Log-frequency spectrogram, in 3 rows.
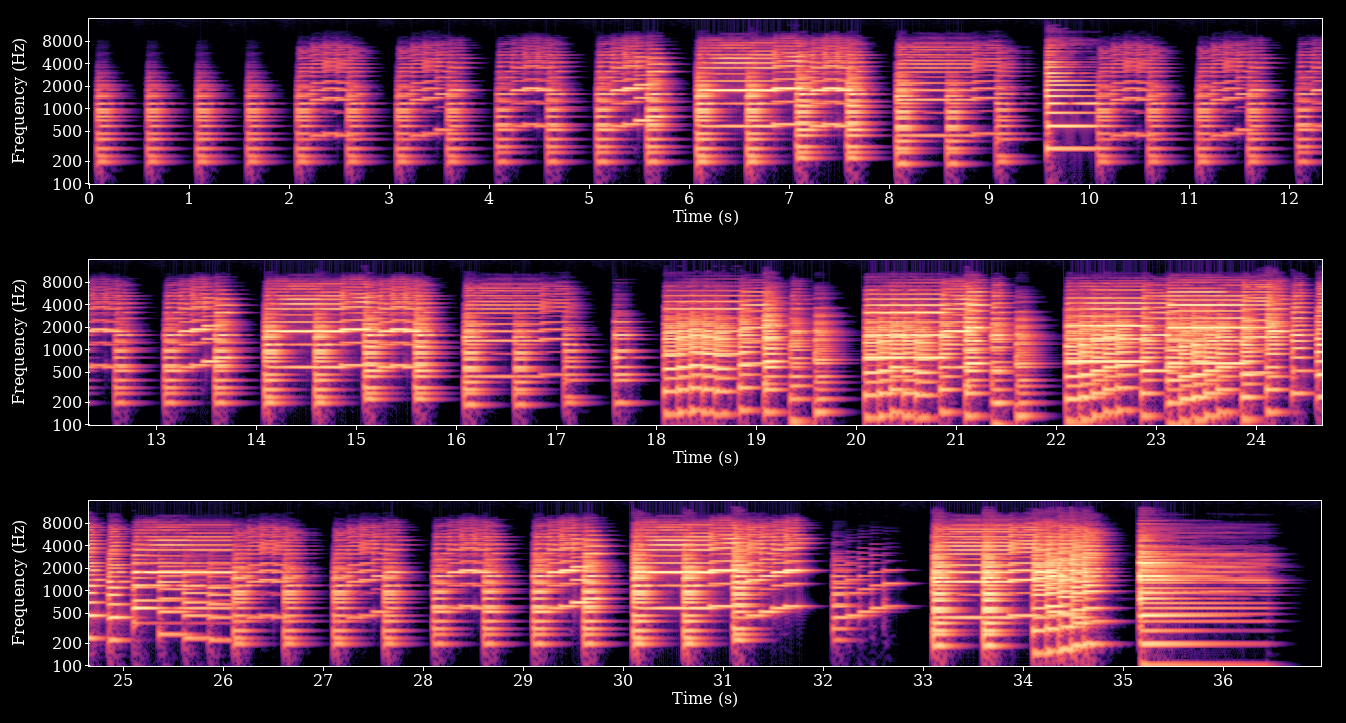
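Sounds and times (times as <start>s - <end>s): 
clarinet melody: 2.1s - 36.6s.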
